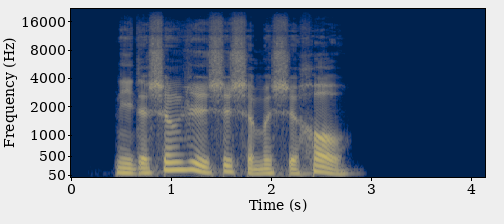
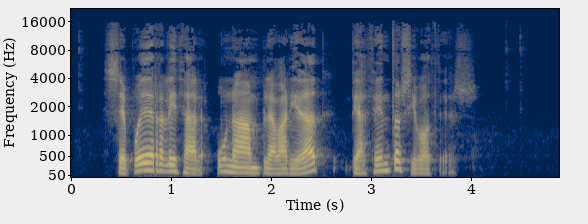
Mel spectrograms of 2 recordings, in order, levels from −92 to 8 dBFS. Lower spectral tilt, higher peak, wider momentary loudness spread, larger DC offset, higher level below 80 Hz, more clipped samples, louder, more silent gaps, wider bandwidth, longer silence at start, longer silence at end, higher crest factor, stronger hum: about the same, -5.5 dB/octave vs -5.5 dB/octave; about the same, -4 dBFS vs -2 dBFS; second, 8 LU vs 12 LU; neither; first, -52 dBFS vs -64 dBFS; neither; about the same, -21 LUFS vs -20 LUFS; neither; first, 18.5 kHz vs 16 kHz; about the same, 0.45 s vs 0.35 s; first, 1.35 s vs 0.95 s; about the same, 20 dB vs 20 dB; neither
